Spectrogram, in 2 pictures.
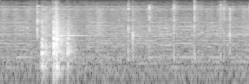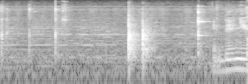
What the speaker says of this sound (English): add your chopped garlic to your butter and parsley mix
